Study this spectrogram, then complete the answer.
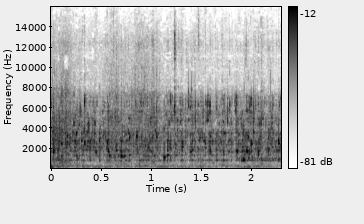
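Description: Water trickles steadily into a hole in the ground on a slope above a brook, a soft, continuous close-up gurgle and dribble with no voices.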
